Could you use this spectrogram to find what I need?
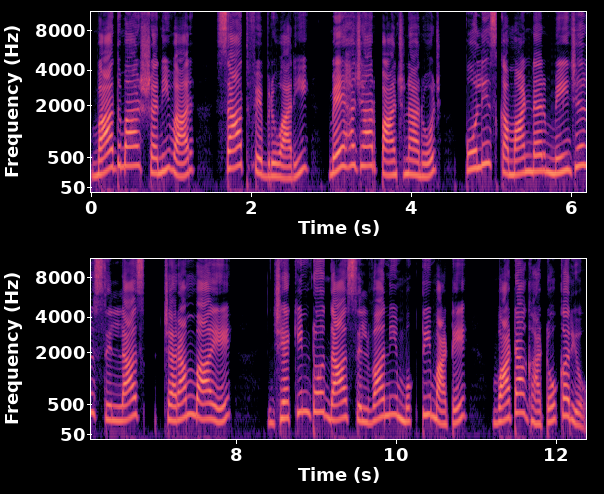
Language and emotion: Gujarati, neutral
